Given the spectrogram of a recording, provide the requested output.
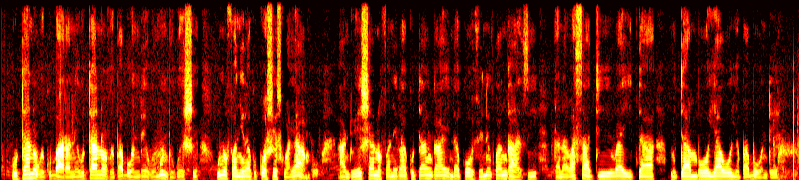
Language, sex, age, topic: Ndau, male, 18-24, health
